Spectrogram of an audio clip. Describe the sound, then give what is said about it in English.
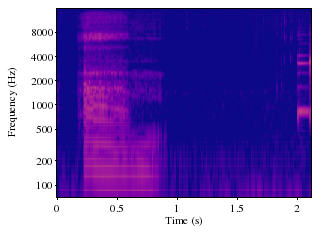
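A Siri voice assistant activation tone, accidentally triggered by speech: a loud, buzzy electronic chime held for about half a second, followed by a short, higher beep after a quiet pause. No one speaks. “Oops, Siri thinks I'm talking to her.”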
